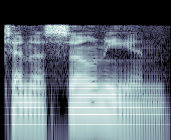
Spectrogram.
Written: Tennysonian

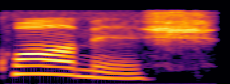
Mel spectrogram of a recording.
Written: quamash

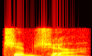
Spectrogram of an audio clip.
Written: Chibcha

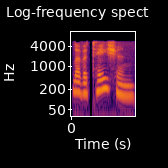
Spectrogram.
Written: levitation

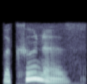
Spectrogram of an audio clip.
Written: lacunas

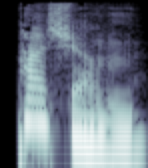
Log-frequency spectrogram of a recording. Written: pashm

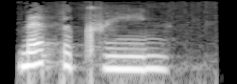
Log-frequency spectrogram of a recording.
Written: mepacrine

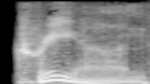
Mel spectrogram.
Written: creon

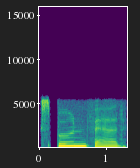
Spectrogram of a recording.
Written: spoon-fed

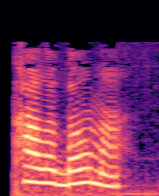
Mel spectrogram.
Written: coloboma

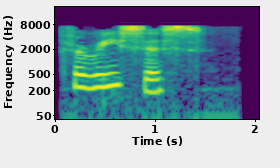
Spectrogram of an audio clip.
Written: phoresis

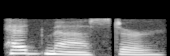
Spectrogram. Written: headmaster

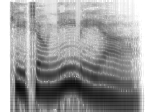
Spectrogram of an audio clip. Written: ketonemia

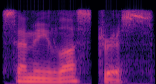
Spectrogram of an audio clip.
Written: semilustrous

